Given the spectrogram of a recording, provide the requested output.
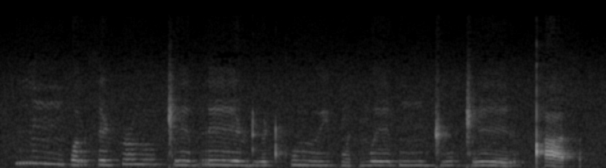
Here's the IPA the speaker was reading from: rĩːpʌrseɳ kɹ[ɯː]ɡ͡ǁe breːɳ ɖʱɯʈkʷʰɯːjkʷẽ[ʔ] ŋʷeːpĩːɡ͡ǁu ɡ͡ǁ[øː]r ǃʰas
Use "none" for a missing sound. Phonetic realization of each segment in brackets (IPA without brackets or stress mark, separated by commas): ɯː, ʔ, eː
